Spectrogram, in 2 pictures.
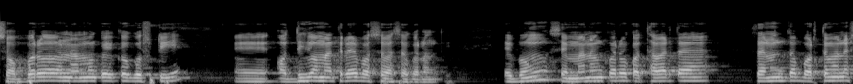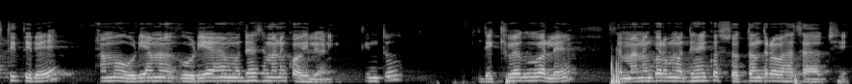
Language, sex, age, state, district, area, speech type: Odia, male, 18-30, Odisha, Dhenkanal, rural, spontaneous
